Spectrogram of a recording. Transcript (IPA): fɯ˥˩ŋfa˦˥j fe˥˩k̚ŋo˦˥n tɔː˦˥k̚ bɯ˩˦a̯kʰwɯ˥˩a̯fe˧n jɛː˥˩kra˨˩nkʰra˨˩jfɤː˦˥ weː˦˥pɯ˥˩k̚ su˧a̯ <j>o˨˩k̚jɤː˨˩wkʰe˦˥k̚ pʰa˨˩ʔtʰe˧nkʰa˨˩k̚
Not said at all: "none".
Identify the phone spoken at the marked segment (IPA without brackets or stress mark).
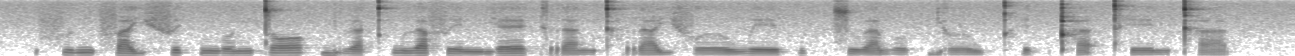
w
